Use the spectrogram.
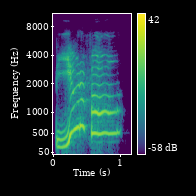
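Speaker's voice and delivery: very high, loud, stretched-out Beautiful; ecstatic, drawn-out cry of delight; delighted gush. Real, not acted. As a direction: swoon over it, slow and soaring. Gushing over card image.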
